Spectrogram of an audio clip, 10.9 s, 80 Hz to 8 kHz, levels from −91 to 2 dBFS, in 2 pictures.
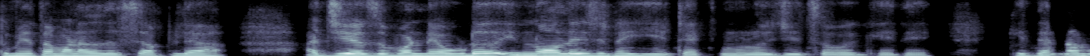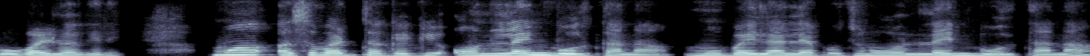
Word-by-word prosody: तुम्ही 235 0 -2
आता 250 - -3
म्हणाला 240 -2 0
जसं 205 +3 -5
आपल्या 215 0 -4 0.5
आजी 225 +3 +3
आजोबांनी 225 +1 0
एवढं 250 +3 +2
नॉलेज 235 0 +4
नाही 215 -3 -3
आहे 200 - -5
टेक्नॉलॉजीचं 195 -1 -7
वगैरे 125 - -10 0.4
की 235 - -7
त्यांना 215 0 -3
मोबाईल 210 -1 +2
वगैरे, 195 -1 -3 0.5
मग 315 -1 +4
असं 280 +1 0
वाटतं 270 -1 +1
का, 240 - 0
की 260 - -3
ऑनलाईन 245 +3 +4
बोलताना 200 -6 +1 0.2
मोबाईल 215 +1 +2
आल्यापासून 215 +2 -1
ऑनलाईन 205 +4 +1
बोलताना 185 +2 -3
220 Hz, 155 wpm, -21 LUFS, 200-240 Hz, 0.5 s, नॉलेज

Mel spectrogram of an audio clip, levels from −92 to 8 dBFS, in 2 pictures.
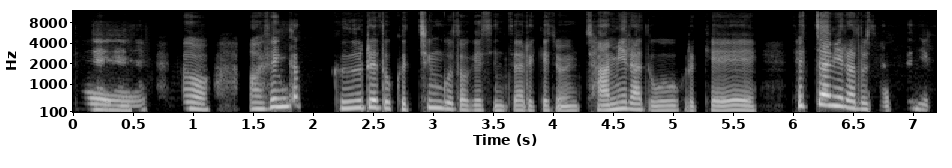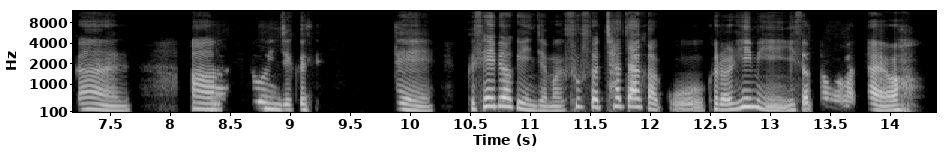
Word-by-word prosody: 네. 160 -4 0 0.4
그래서 200 -4 -1 0.3
아 205 -1 -1
생각 270 +5 +2 0.2
그래도 230 0 +1
그 185 - -3
친구 230 -5 -1
덕에 160 -2 -4
진짜 150 0 -7
이렇게 150 0 -6
좀 145 -1 -4
잠이라도 160 -3 -1
그렇게 150 +1 -2 0.3
샛잠이라도 290 - +4
잤으니까. 170 -1 -4 0.5
아 195 -3 +3 0.3
또 215 -1 +2
인제 175 -3 +2
그 175 +1 -2 0.5
새 195 - -10
네. 145 -6 +1 0.3
그 - - -1
새벽에 275 -1 +5
인제 155 -5 -1
막 145 +1 -3
숙소 255 - 0
찾아가고 255 - +1
그럴 175 -1 +3
힘이 260 -1 +4
있었던 170 +4 +1 0.2
것 - - -6
같아요. 160 +1 +2
185 Hz, 285 characters per minute, -20 LUFS, 155-225 Hz, 0.5 s, 새벽에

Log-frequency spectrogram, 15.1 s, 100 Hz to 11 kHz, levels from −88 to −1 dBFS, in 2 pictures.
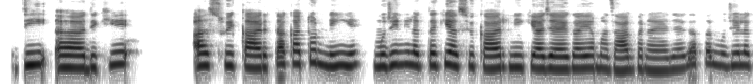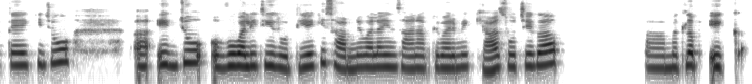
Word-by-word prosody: जी 290 +5 +3
अ, 250 0 +6
देखिए, 290 +5 -1 0.7
अस्वीकारता 270 - +3
का 315 - +4
तो 340 - 0
नहीं 280 -2 +2
है, 285 - 0 0.2
मुझे 270 +3 +2
नहीं 300 0 -1
लगता 280 0 +2
कि 280 +3 -1
अस्वीकार 265 -3 +2
नहीं 255 0 0
किया 250 -2 +4
जाएगा 240 0 +3
या 245 +1 +2
मज़ाक 225 -2 -1
बनाया 220 -2 -3
जाएगा, 235 +2 -3
पर 315 - -2
मुझे 285 -1 -2
लगता 285 0 -4
है 285 0 0
कि 290 +1 -10
जो 335 +2 0 0.7
अ, 265 - -1
एक 290 -2 0
जो 330 0 0 0.2
वो 255 +2 +1
वाली 275 0 +4
चीज़ 280 -2 -1
होती 245 +1 -4
है 270 - +2
कि 330 - -4
सामने 245 -5 -3
वाला 255 0 -1
इंसान 255 -2 -4
आपके 245 0 -7
बारे 245 0 -1
में 260 +1 -4
क्या 215 +1 -1
सोचेगा? 275 +2 0 1.0
अ, - - -11
मतलब 250 +3 -2
एक 260 0 -1
260 Hz, 185 wpm, -19 LUFS, 245-285 Hz, 1.0 s, अ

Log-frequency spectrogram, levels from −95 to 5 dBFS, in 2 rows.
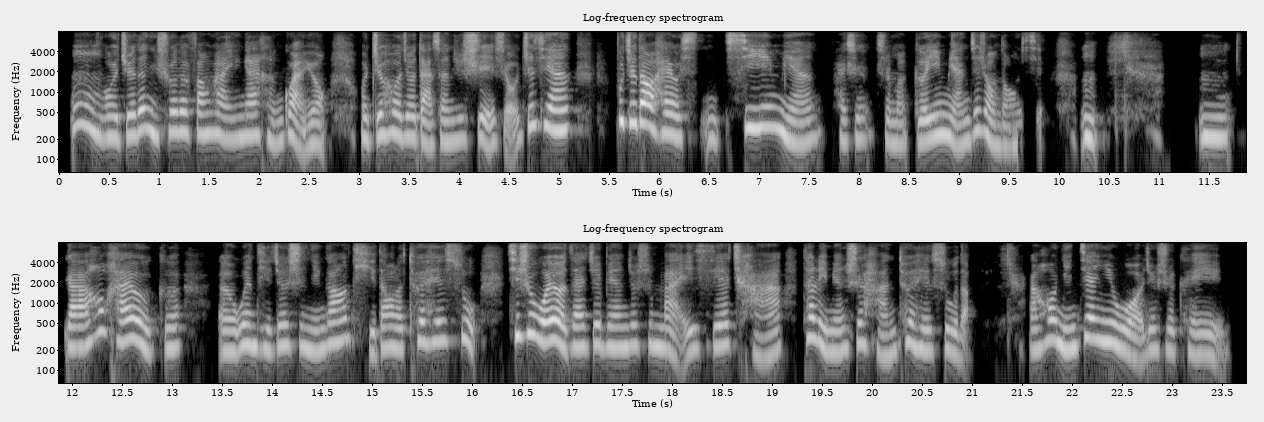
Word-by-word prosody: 嗯， 300 -8 0
我 215 0 -1
觉 225 +2 +2
得 275 +3 +4
你 250 -4 +1
说 255 +2 +1
的 255 0 +2
方 240 -1 -1
法 225 -4 -1
应 210 +2 -4
该 225 +1 +1
很 195 -5 -6
管 225 +2 +1
用， 170 0 -4 0.3
我 210 - -2
之 210 +3 +3
后 235 0 +1
就 215 -1 0
打 190 -4 0
算 185 +2 -2
去 195 +1 -5
试 205 -1 +2
一 170 - -4
试。 - - -4
我 185 - -4
之 300 +10 -1
前 285 -4 +4 0.5
不 370 - +5
知 350 -1 +4
道 340 -2 +10
还 245 -2 +1
有 230 - +2
吸 215 +1 0
嗯 195 -1 -8
吸 290 0 +3
音 300 0 +1
棉 200 -3 -1
还 190 - -9
是 200 +2 -4
什 190 - -6
么 175 -1 -6
隔 185 +1 0
音 220 +4 +3
棉 190 -5 -1
这 260 +5 -2
种 215 -10 -1
东 155 -1 -8
西， - - -11 0.3
嗯。 210 -2 0 1.0
嗯， 215 0 0 0.2
然 225 0 +4
后 380 +8 -1
还 270 -6 +3
有 270 -8 +4
个， 215 +3 -5 0.4
呃， 195 -1 -1
问 235 +2 +1
题， 210 -2 -5
就 230 +4 -1
是 235 -1 +1
您 200 -1 -2
刚 255 +3 +1
刚 275 +2 +1
提 185 -10 -4
到 220 +3 0
了 215 - 0
褪 265 +5 -2
黑 265 +1 -1
素， 275 +1 -4 0.3
其 325 - +3
实 345 +2 +4
我 275 -5 +6
有 270 -6 +7
在 220 +1 0
这 240 +2 -2
边 220 0 -2
就 230 +1 -3
是 235 0 -7
买 215 -5 -1
一 190 +3 -3
些 230 +3 -3
茶， 180 -3 -3 0.2
它 305 +1 +2
里 265 -7 +3
面 190 +2 -3
是 255 +3 0
含 185 -6 -6
褪 250 +2 -2
黑 205 -2 -1
素 200 -1 -3
的， - - -6 0.5
然 200 0 -3
后 280 +5 +1
您 220 -4 +2
建 295 +1 +2
议 265 - +3
我 185 - +2
就 200 +6 -4
是 200 -1 -5
可 190 0 -12
以， 175 +1 -6
220 Hz, 255 characters per minute, -21 LUFS, 200-255 Hz, 1.0 s, 道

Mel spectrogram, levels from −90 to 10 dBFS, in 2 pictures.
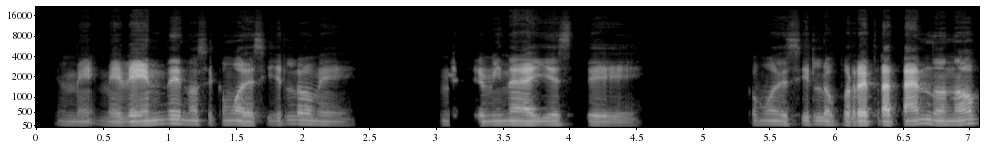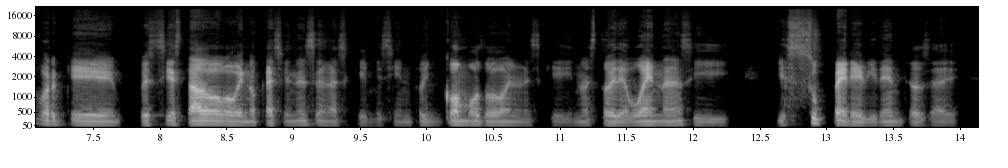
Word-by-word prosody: me 95 -2 -10
me 95 -3 -3
venden, 115 +7 +6
no 110 0 -8
sé - - -18
cómo 115 -1 -6
decirlo, 110 +5 -7
me 95 -2 -12 0.6
me 105 - -21 0.2
termina 105 +2 -2
ahí, 105 0 +3
este, 95 -3 -8 0.7
¿cómo 110 +1 -13
decirlo?, 110 +1 -8
pues - - -5
retratando, 110 0 +6
¿no? 130 +5 -1
Porque, 100 -4 -2
pues, - - -8
sí - - -6
he - - +5
estado 110 -2 +4
en 95 - -4
ocasiones 105 +2 -6
en - - -11
las 95 - -13
que 90 - -22
me 90 0 -29
siento 95 +1 -20
incómodo, 100 0 -4
en 95 -1 -15
las 90 0 -22
que 95 -2 -24
no 95 0 -17
estoy 95 +1 -5
de 95 - -3
buenas, 100 +3 -1
y 95 -2 -18 0.3
y - - -13
es - - -9
súper - - +3
evidente, 95 +1 -5
o - - -8
sea 95 0 -15
eh 90 - -21
100 Hz, 190 wpm, -23 LUFS, 95-110 Hz, 0.7 s, venden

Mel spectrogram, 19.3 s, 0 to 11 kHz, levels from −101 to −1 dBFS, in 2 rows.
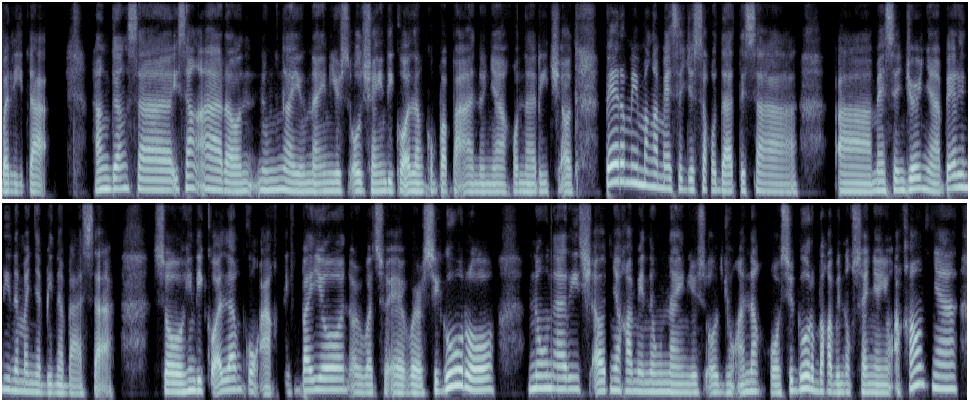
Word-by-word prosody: balita. 135 -2 -2 0.5
Hanggang 180 +3 +2
sa 165 -2 +1
isang 195 +3 -2
araw, 160 -5 +2
non 160 +4 -2
nga 155 -4 +1
yung 145 +1 0
nine-years-old 145 +1 0
siya 145 - 0
hindi 150 +1 0
ko - - +1
alam 140 0 +2
kung 140 - -9
papaano 135 -1 -2
niya 135 0 -1
ako 140 - -3
na-reach 140 -1 -3
out. 135 +1 -2 0.3
Pero 300 +2 +6
may 285 -2 +1
mga 240 -3 +2
messages 180 -4 -2
ako 155 -2 -4
dati 145 0 -1
sa, 140 -2 -3 0.4
ah, 140 -1 +1
messenger 160 +4 +1
niya. 145 -6 -1
Pero 195 +3 +1
hindi 195 -3 0
naman 160 -3 -1
niya 145 - -1
binabasa. 130 -3 -3 0.4
So, 150 -1 +4
hindi 170 +1 +3
ko - - 0
alam 185 +4 +2
kung 155 -4 -3
active 140 +7 -7
ba 175 0 +1
yun 185 -2 +2
or 140 - -1
whatsoever. 135 -1 0
Siguro, 190 - +4 0.3
nung 210 +1 +3
na-reach 195 -1 -1
out 165 +2 +2
niya 180 -1 +1
kami 160 -1 0
nung 155 0 +1
nine-years-old 140 -1 -1
yung - - -5
anak 155 +3 -1
ko. 135 - +1
Siguro 175 +7 +2
baka 155 -1 0
binuksan 140 0 -1
niya 135 -1 +1
yung - - -6
account 270 0 +1
niya 200 -2 +2
155 Hz, 195 wpm, -26 LUFS, 140-180 Hz, 0.5 s, Pero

